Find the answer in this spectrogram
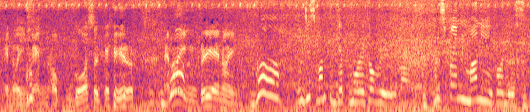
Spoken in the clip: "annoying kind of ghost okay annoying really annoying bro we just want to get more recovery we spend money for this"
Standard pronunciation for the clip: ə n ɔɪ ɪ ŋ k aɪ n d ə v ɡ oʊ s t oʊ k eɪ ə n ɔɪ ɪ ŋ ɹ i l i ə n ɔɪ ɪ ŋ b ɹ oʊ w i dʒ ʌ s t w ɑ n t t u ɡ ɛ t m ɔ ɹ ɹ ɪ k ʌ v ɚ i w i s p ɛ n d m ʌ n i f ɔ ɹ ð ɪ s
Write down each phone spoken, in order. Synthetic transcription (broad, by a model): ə n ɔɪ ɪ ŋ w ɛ n ə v ɡ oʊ s oʊ k eɪ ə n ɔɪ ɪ ŋ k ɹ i ə n ɔɪ ɪ ŋ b oʊ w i dʒ ʌ s t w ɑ n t t u ɡ ɛ t m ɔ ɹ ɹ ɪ k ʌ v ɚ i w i s p ɛ n d m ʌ n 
